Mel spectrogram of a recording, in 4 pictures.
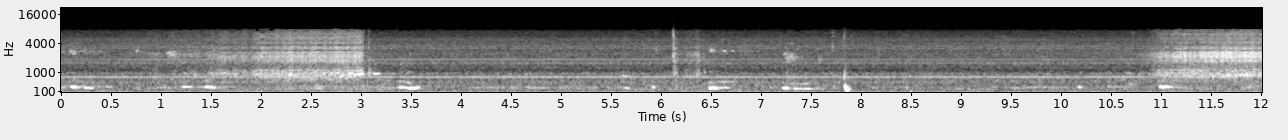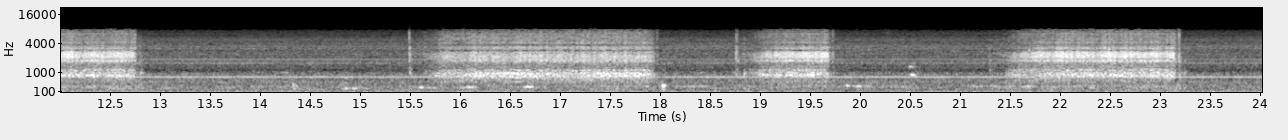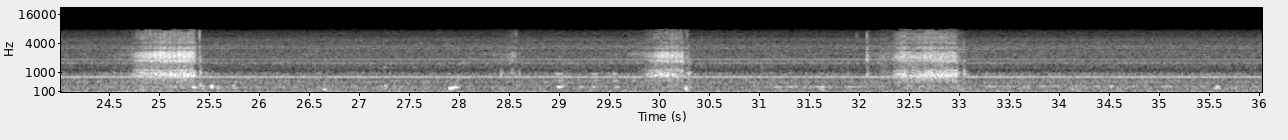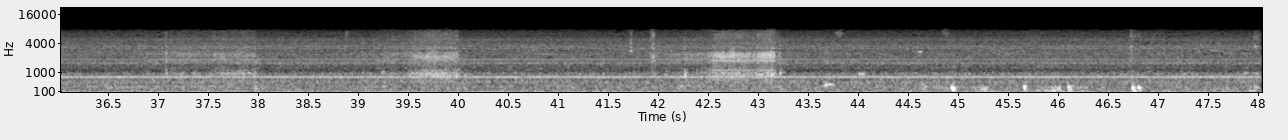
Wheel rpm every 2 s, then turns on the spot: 10, 20, 0, 0, 0, 20, 20, 0, 40, 20, 10, 30, 10, 0, 0, 0, 10, 0, 0, 0, 0, 10, 0, 0.
2-4 10-14 16-26 32-34 42-44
